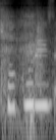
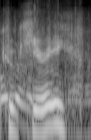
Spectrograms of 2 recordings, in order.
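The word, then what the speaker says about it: khukuri: We have nothing but kukuris which is our uh national weapon. Kukuris. Yeah. We don't have Tell me more about the kuris. What is this? Kukuris.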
